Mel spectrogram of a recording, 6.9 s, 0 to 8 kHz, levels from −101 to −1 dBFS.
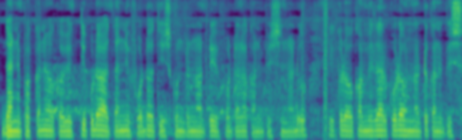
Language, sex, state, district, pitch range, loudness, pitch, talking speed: Telugu, male, Andhra Pradesh, Sri Satya Sai, 100-105 Hz, -22 LUFS, 100 Hz, 145 wpm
